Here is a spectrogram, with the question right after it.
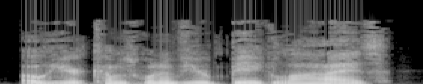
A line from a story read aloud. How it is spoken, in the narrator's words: Sarah said uneasily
